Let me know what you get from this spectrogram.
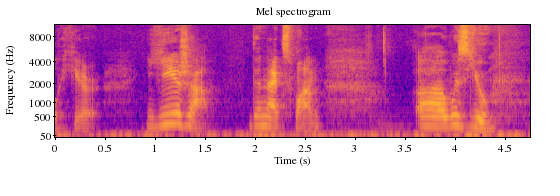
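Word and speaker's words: їжа: The next one is the word yizha. Yizha, it means food. Yizha. Let me just write a transcription for you. A stress. Yizha. Yizha. So we put stress on the first syllable.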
